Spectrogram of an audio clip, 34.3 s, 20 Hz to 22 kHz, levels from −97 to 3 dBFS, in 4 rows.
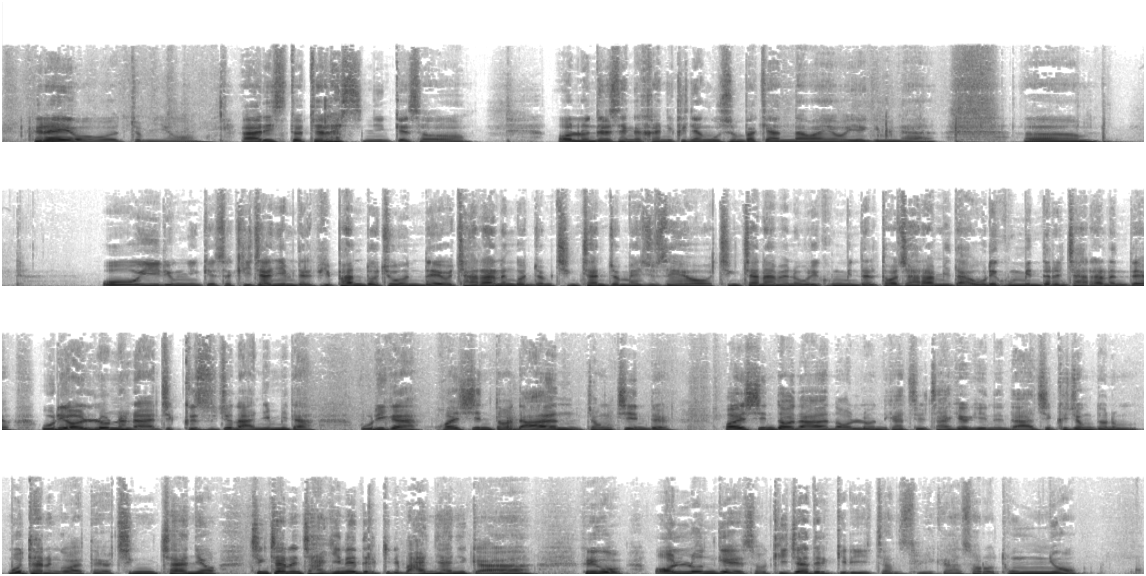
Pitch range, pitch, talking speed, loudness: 140-190 Hz, 165 Hz, 325 characters per minute, -19 LUFS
